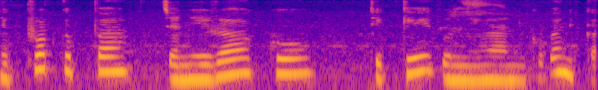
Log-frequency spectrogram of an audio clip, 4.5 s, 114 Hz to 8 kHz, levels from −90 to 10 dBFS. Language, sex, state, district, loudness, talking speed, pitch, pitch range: Garo, female, Meghalaya, South Garo Hills, -16 LUFS, 65 wpm, 250 Hz, 190-270 Hz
